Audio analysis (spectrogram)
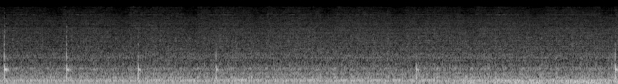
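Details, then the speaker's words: Ford Bronco in gear while driving, axles rebuilt about 2 years earlier: sharp irregular knuckle-cracking clicks, one or two a second, over driveline drone, becoming a growl. The owner suspects a bad front axle bearing and a possible vibration source. "I don't know whether you can hear that. I wonder if that's a bad bearing in the axle. Hear that knuckle cracking sound?"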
